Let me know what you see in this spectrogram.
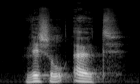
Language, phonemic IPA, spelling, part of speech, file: Dutch, /ˈwɪsəl ˈœyt/, wissel uit, verb, Nl-wissel uit.ogg
- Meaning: inflection of uitwisselen: 1. first-person singular present indicative 2. second-person singular present indicative 3. imperative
